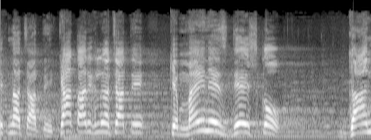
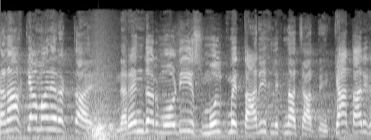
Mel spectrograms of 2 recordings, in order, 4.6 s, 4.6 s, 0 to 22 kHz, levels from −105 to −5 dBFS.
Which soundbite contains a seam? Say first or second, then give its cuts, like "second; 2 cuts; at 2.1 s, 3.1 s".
second; 1 cut; at 1.3 s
